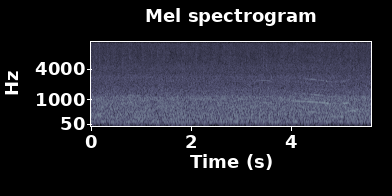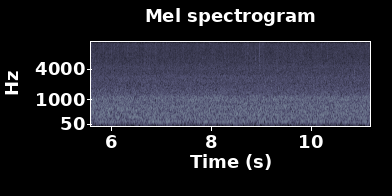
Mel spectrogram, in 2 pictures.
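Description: Steady downpour of rain falling on trees and waterlogged ground, an even hiss at a constant level.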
